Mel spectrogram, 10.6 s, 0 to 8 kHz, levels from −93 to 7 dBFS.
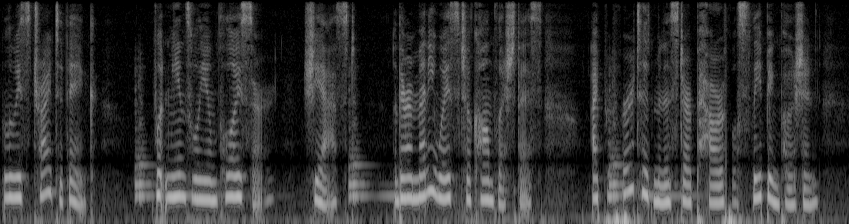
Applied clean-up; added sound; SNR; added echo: none; Bowed string instrument; 15 dB; none.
